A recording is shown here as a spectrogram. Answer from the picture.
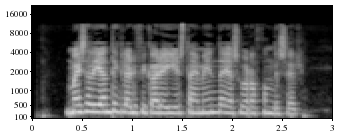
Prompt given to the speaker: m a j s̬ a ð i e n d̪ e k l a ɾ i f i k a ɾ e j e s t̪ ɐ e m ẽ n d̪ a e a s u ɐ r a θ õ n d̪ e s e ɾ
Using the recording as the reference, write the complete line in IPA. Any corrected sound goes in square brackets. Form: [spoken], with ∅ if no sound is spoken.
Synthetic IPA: m a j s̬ a ð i [a] n [t̪] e k l a ɾ i f i k a ɾ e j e s t̪ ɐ e m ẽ n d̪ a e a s u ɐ r a θ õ n d̪ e s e ɾ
